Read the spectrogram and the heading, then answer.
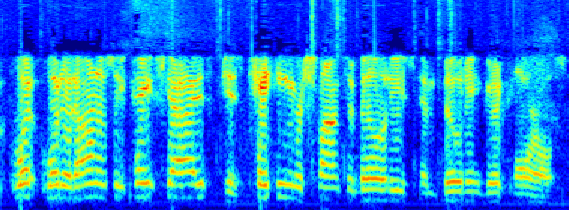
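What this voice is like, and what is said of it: Baltimore accent. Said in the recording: “You got raised in that Bullmore accent ... That's my favorite accent. It is the best.”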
